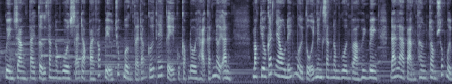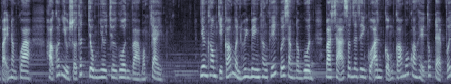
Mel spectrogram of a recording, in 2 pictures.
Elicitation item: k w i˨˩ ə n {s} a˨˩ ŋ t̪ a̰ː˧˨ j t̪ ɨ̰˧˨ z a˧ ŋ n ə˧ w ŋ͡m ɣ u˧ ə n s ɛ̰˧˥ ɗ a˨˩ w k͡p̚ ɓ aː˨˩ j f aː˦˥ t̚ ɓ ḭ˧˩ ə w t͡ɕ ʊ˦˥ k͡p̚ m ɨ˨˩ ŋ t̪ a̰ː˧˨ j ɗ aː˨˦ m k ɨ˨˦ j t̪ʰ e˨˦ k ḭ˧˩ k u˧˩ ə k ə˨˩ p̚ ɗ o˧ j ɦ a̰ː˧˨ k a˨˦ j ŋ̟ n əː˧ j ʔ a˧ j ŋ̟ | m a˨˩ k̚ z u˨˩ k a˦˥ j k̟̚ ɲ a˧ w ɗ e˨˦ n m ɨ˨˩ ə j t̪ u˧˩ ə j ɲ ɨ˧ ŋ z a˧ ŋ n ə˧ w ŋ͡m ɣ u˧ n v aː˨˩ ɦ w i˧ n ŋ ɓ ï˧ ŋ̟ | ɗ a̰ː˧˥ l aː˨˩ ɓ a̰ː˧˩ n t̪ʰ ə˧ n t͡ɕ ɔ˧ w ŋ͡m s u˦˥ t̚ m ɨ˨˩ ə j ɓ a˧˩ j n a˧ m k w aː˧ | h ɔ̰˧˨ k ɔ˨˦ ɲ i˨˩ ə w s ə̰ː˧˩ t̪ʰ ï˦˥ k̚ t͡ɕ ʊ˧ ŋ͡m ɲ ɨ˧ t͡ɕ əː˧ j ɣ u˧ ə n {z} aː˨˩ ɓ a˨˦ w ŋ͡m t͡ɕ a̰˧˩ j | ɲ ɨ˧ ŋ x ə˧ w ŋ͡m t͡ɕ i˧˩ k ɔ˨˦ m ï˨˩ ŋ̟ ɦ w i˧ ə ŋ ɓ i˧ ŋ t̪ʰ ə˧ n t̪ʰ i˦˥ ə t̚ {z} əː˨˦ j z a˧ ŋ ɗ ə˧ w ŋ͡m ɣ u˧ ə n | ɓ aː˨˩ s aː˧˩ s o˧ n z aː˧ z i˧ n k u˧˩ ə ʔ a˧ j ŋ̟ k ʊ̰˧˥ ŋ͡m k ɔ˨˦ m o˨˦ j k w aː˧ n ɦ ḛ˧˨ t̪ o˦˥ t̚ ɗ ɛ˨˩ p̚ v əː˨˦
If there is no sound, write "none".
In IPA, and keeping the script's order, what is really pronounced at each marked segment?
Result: z, v, v

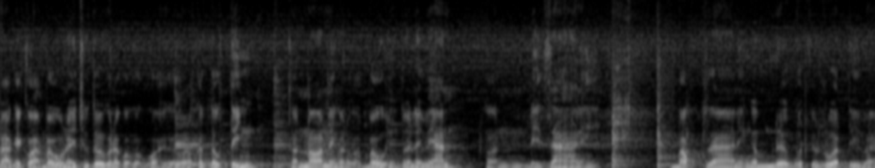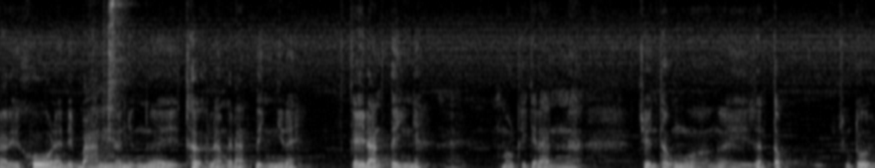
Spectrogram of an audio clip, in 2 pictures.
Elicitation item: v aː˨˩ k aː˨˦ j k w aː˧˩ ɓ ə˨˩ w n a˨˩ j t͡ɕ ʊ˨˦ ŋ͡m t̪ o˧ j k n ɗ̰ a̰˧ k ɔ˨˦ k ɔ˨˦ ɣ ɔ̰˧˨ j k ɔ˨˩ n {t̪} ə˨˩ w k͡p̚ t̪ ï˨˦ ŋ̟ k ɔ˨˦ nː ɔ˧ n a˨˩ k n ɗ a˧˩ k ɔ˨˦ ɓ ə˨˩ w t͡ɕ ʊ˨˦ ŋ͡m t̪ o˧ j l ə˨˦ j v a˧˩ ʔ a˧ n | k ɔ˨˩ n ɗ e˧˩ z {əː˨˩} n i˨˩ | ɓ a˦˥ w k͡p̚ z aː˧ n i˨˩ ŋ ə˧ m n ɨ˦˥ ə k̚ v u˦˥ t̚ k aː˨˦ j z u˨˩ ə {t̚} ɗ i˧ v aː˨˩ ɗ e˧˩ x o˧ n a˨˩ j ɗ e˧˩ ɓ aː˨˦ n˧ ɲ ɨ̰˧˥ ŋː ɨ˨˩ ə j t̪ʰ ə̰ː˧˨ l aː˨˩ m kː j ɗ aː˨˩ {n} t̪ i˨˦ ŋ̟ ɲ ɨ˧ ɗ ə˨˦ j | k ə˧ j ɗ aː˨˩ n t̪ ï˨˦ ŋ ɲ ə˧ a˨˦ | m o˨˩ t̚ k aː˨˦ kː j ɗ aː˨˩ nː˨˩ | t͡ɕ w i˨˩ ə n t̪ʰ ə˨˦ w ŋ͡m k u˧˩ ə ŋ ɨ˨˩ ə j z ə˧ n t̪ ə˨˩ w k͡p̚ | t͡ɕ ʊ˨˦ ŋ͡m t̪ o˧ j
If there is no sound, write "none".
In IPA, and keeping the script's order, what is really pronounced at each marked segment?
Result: t̪, aː˨˩, t̚, n

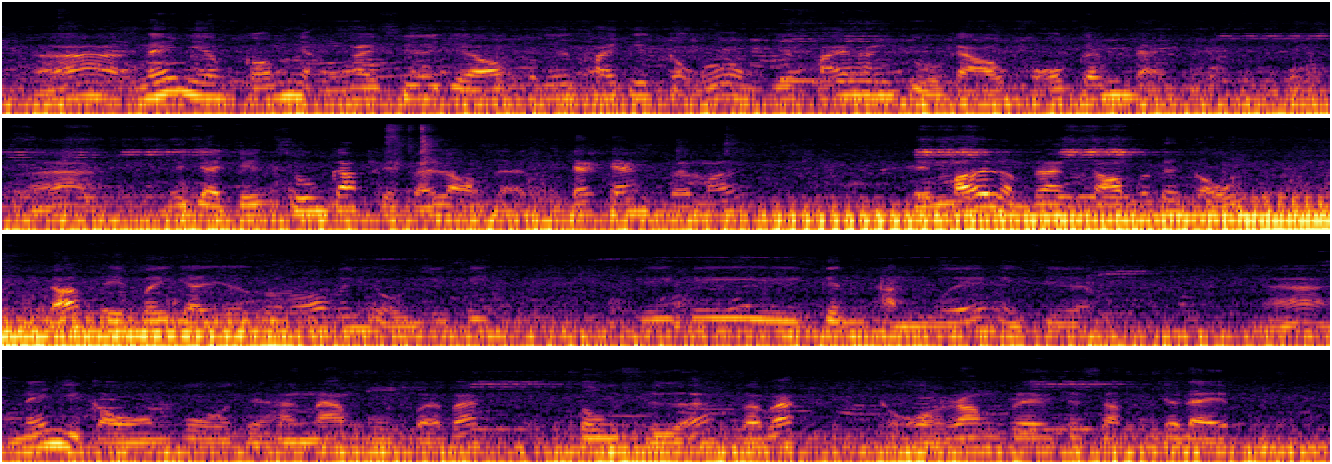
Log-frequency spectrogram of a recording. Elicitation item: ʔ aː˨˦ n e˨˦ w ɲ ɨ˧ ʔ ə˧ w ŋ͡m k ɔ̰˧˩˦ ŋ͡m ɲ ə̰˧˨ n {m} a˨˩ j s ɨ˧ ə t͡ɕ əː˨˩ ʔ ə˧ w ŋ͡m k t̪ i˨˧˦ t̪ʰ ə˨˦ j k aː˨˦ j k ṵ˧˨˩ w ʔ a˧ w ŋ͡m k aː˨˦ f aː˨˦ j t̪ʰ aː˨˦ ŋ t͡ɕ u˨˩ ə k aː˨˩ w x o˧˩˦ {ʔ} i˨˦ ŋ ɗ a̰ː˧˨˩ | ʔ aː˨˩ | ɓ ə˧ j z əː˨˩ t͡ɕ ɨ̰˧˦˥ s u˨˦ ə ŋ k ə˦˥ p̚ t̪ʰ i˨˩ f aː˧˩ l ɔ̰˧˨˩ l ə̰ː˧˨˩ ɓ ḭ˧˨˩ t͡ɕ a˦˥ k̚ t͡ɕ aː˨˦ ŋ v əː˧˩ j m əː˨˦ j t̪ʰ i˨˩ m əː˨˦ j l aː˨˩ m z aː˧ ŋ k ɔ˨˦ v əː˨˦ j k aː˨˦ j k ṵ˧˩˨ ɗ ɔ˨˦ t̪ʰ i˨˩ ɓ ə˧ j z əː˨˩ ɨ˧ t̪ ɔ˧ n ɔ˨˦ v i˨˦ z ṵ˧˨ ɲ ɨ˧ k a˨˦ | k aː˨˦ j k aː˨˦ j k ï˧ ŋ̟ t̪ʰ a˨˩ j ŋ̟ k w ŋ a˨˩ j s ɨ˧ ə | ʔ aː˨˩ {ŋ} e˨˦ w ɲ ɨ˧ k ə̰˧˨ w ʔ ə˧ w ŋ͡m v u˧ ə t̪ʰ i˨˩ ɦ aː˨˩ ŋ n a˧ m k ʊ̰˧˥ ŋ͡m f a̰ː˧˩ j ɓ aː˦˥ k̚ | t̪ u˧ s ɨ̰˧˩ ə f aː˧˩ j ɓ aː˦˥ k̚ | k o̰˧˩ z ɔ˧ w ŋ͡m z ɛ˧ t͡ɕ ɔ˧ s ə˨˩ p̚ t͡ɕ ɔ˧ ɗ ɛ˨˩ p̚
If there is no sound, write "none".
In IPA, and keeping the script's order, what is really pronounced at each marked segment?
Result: ŋ, k, n

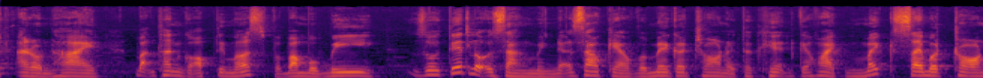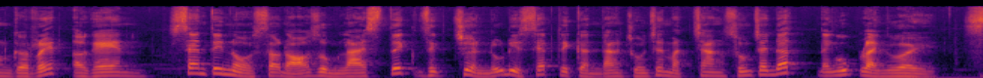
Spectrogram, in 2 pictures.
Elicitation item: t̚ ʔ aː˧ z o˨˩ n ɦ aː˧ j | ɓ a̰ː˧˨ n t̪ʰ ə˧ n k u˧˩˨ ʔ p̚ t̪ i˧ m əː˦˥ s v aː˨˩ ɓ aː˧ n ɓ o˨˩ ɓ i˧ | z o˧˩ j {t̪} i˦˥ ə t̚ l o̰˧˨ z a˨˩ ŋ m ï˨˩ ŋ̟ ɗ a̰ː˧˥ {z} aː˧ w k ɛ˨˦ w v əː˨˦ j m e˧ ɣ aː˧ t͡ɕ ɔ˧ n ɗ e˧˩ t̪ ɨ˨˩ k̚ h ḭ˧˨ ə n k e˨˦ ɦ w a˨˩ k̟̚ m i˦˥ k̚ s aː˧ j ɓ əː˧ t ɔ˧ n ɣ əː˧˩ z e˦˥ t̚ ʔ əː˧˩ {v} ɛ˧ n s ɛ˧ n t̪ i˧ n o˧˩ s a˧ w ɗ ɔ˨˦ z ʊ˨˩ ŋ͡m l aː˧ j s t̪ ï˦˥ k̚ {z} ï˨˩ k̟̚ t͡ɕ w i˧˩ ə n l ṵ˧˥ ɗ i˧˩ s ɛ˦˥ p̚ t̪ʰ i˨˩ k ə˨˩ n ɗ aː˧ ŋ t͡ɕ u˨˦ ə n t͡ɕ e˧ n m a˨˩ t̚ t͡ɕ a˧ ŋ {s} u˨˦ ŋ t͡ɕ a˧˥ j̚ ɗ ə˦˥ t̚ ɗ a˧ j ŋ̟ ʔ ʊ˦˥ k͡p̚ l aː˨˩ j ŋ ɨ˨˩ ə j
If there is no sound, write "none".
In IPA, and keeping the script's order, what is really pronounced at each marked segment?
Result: t̪, z, ɣ, z, s

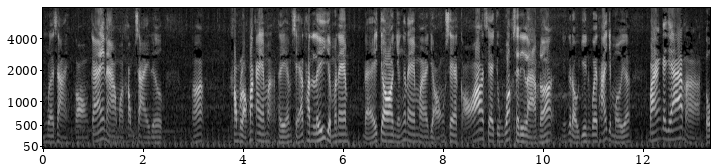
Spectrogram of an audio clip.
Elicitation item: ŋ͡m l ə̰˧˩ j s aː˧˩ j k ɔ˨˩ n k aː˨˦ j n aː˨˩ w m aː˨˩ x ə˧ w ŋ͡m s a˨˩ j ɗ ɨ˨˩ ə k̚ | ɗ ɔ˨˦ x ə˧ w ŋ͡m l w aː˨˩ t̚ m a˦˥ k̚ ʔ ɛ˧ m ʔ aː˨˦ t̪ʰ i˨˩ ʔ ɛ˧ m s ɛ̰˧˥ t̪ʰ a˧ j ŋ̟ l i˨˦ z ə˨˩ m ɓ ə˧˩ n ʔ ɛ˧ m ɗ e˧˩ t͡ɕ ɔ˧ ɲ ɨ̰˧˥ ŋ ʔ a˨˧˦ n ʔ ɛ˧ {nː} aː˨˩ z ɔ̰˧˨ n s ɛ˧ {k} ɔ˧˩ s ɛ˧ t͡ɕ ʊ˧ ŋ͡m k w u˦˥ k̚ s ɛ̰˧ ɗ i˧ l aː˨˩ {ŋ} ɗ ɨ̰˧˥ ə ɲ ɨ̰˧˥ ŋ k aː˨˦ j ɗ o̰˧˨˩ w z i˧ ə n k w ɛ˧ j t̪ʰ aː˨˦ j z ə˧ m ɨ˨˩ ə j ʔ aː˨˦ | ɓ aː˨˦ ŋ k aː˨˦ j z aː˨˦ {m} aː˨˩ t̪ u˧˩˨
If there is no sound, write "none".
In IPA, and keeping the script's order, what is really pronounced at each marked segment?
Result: mː, k, m, m

